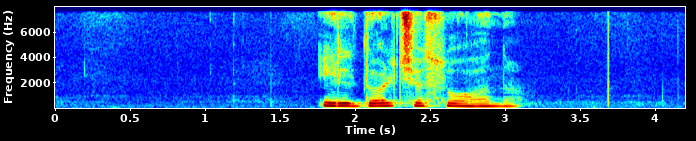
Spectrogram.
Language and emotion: Russian, neutral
